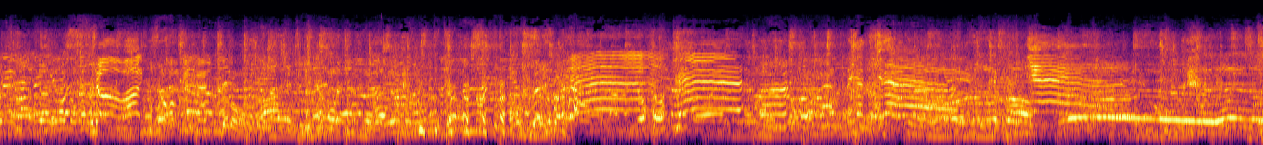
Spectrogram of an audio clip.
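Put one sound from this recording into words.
Girls laugh and shout excitedly close by.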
